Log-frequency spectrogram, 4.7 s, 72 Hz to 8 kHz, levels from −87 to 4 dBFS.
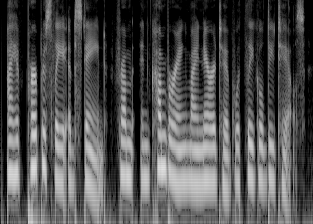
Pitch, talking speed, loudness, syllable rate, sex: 185 Hz, 140 wpm, -21 LUFS, 5.8 syllables/s, female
